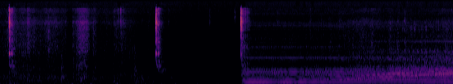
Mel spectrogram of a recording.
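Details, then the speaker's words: Gas furnace after blower motor replacement, which had made a loud screeching sound: a few soft clicks, then the inducer motor kicks in with a steady low hum and a rising tone as it spins up before ignition; normal healthy start sequence. "all right that's the inductor coming on wait for the ignite to delight right then it's gonna turn on the furnace"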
